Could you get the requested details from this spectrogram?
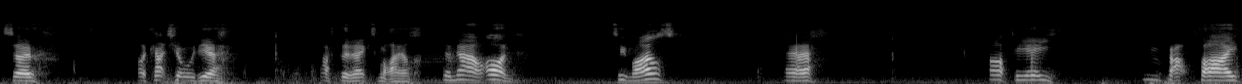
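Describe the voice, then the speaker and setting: A middle-aged man narrates his training run while running, out of breath. His voice is bright and forceful, fairly high, and comes in short phrases. It is captured outdoors on a camera. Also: slow pace, long pauses, no room sound. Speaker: amateur runner filming a training run. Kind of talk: running vlog commentary. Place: outdoors on coastal paths and residential streets. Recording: muffled outdoor camera audio with noise.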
